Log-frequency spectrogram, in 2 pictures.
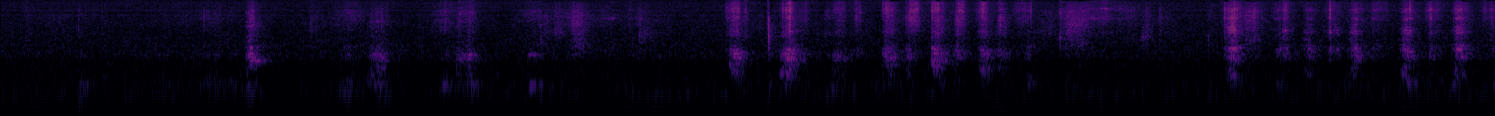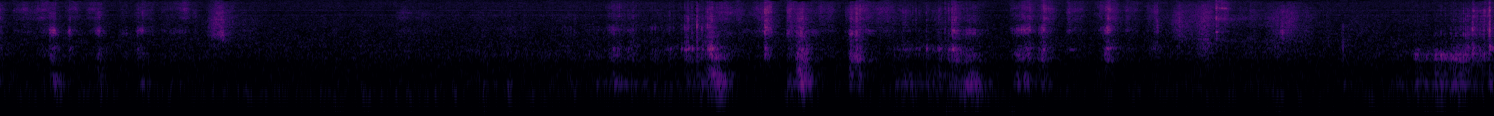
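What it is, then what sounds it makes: Scratch art paper card. A wooden stylus scratches the tree details into a flat scratch art paper card. Quiet, dry scratching comes in many short, separate strokes over a soft hiss, with brief brighter scrapes that cluster more densely near the end.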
